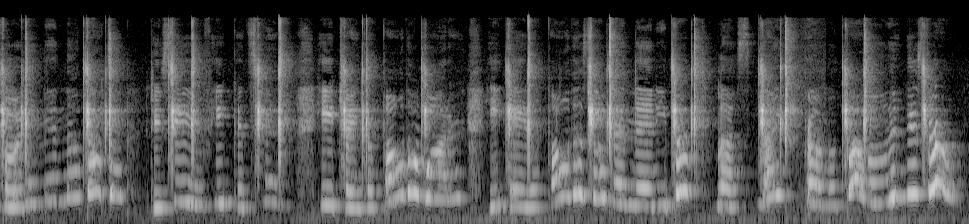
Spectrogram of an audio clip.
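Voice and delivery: put-on very high, teeny tiny little voice. Demonstrating different voices for a story, now the teeny tiny high voice. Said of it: "Let's hear the teeny tiny high voice".

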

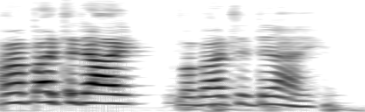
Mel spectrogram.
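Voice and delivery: loud, high, anxious, on-edge exclamation. Playing a deadly wand game, fearing you're about to die: nervous. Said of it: "I am so nervous right now".

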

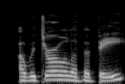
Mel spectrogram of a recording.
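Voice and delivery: ordinary delivery

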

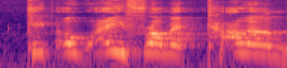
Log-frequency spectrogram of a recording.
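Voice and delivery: wet, sputtering, high spluttering outburst. A man calls out to Callum from up close: spluttering. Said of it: "he spluttered as drool fell from his gaping mouth".

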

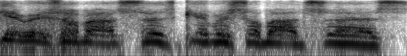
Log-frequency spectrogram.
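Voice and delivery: put-on, very high-pitched screaming. Retelling a scene where Galahad punches a man on a bridge: imitating Galahad screaming. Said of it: "just screaming".

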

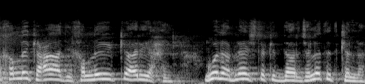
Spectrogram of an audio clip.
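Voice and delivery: ordinary talk

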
